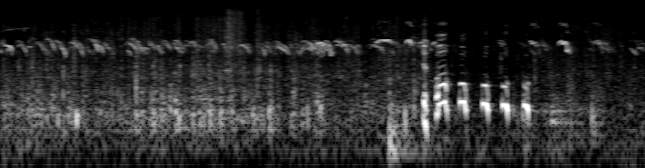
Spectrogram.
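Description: A box of day-old Meat King broiler chicks cheeping constantly, many short falling high-pitched peeps overlapping. A little past four seconds in, a quick run of about six louder, lower squeaks cuts across them.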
